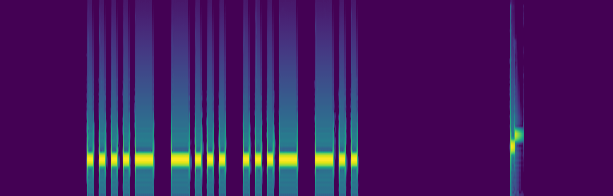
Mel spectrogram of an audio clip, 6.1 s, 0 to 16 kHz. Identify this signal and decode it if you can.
Morse code, heard as a keyed tone, about 20 wpm, 700 Hz. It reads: 4BVD
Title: All Cut Numbers - 4-Digit 20wpm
